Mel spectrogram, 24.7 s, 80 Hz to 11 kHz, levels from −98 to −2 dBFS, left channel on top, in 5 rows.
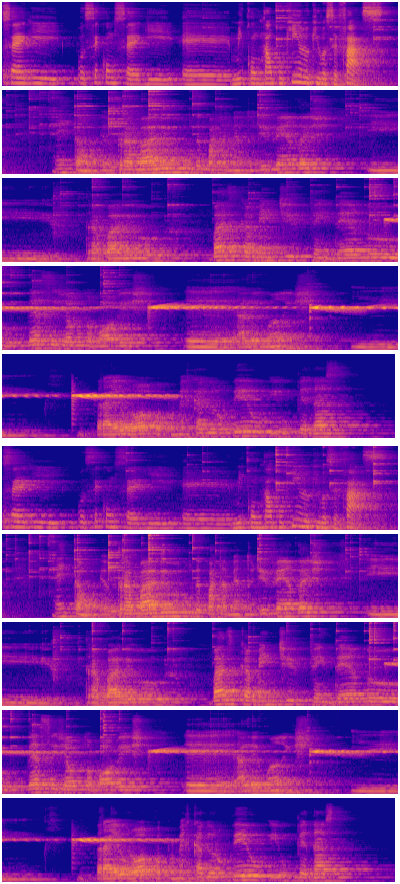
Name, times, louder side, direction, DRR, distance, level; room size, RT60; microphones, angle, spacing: voice 1, 0.0-4.8, left 4 dB, 60° left, 10 dB, 0.7 m, -39 dB
Chink clink, 1.4-19.2, right 4 dB, 35° right, 1.5 m, -52 dB
voice 2, 5.6-10.6 10.9-12.1 12.5-16.6 17.1-18.7 19.2-20.1 20.7-23.9, right 2 dB, 50° right, 3 dB, 1.6 m, -38 dB
sound 1, 14.7-16.0 16.7-18.0 18.3-22.0, left 7 dB, 30° left, 0.4 m, -30 dB
13.0 x 11.5 x 3.6 m, 1.4 s
head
